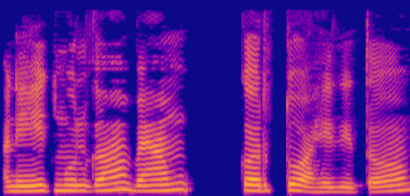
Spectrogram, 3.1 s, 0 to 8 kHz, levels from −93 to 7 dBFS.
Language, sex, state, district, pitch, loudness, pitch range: Marathi, female, Maharashtra, Sindhudurg, 230 Hz, -16 LUFS, 210-235 Hz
